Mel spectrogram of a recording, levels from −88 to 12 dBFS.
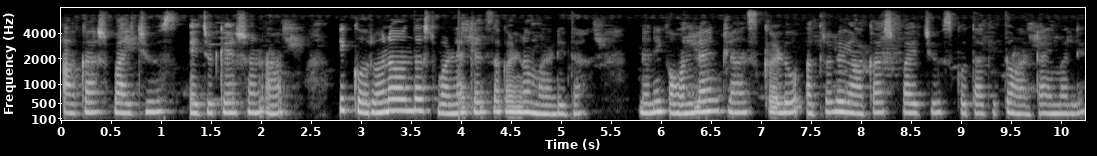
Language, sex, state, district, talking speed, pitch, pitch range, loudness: Kannada, female, Karnataka, Mysore, 130 wpm, 255 Hz, 240-270 Hz, -17 LUFS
